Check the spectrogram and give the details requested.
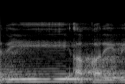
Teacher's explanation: را کو لمبا کریں گے 4 حرکات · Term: مد منفصل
